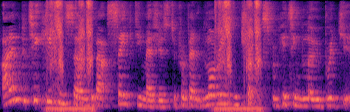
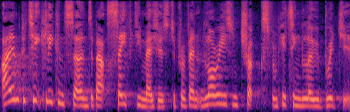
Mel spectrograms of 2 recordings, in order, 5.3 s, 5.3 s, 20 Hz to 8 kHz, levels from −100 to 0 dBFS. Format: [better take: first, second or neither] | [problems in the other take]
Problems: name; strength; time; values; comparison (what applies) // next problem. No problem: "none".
second | background sound (Writing); 3 dB above the speech // room echo; dies away in 0.4 s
